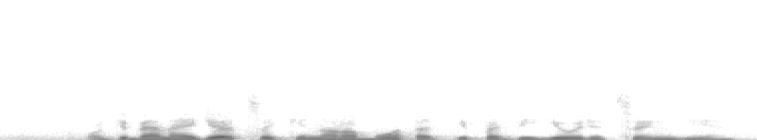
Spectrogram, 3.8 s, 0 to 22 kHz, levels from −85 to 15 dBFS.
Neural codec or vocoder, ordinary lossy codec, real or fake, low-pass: codec, 16 kHz, 0.5 kbps, X-Codec, WavLM features, trained on Multilingual LibriSpeech; MP3, 48 kbps; fake; 7.2 kHz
